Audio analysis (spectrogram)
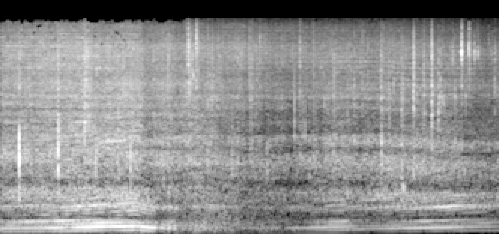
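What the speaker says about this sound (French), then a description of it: "Là, on voit une Lotus Exige sortir." A Lotus Exige pulls away from the Magny-Cours circuit, its engine note rising loud and close for about two seconds, then settling into a steadier hum as it moves off.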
